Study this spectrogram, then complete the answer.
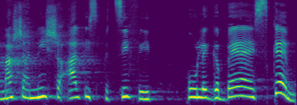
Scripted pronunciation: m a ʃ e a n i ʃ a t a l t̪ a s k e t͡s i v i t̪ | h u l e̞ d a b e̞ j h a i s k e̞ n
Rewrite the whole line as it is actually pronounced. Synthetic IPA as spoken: m a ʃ e a n i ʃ a ʔ a l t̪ i s p e t͡s i f i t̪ | h u l e̞ ɡ a b e̞ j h a e s k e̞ m

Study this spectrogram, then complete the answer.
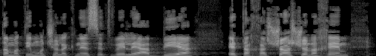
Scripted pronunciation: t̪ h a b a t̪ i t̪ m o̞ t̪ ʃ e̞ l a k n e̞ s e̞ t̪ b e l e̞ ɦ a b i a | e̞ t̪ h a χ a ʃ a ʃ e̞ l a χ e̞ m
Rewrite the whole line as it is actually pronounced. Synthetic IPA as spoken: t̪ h a m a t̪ i m o̞ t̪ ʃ e̞ l a k n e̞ s e̞ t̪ v e l e̞ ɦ a b i a | e̞ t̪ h a χ a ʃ a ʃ e̞ l a χ e̞ m

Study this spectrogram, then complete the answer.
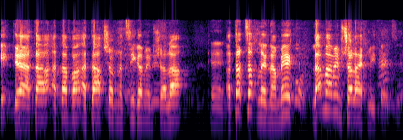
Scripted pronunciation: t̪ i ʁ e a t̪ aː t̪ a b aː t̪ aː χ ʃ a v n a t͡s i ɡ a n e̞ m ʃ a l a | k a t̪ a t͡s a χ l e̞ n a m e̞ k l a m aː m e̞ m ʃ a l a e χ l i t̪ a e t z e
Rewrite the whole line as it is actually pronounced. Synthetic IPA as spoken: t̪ i ʁ e a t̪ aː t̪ a b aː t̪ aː χ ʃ a v n a t͡s i ɡ a m e̞ m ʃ a l a | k a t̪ a t͡s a χ l e̞ n a m e̞ k l a m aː m e̞ m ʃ a l a e χ l i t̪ a e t z e

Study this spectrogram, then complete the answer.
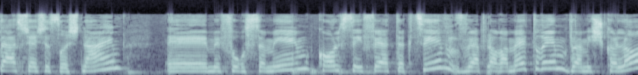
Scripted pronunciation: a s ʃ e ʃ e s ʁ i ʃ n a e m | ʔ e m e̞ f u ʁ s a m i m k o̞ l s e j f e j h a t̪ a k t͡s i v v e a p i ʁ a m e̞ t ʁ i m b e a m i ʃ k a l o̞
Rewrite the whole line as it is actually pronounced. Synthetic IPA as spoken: a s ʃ e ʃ e s ʁ e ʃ n a i m | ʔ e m e̞ f u ʁ s a m i m k o̞ l s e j f e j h a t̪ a k t͡s i v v e a p a ʁ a m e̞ t ʁ i m v e a m i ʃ k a l o̞

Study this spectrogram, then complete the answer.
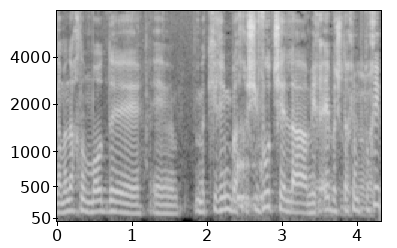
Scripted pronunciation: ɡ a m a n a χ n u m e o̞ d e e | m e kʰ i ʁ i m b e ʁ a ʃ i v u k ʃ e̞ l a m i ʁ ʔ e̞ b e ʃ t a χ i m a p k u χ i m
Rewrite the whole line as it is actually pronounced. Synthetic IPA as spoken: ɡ a m a n a χ n u m e o̞ d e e | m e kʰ i ʁ i m b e χ a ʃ i v u t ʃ e̞ l a m i ʁ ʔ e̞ b e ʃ t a χ i m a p t u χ i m

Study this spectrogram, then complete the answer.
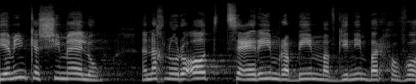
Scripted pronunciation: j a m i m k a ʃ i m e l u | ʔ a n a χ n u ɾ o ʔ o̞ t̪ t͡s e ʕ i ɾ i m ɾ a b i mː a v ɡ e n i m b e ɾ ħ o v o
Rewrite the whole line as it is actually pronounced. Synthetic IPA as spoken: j a m i m k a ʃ i m e l u | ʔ a n a χ n u ɾ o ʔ o̞ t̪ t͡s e ʕ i ɾ i m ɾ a b i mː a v ɡ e n i m b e ɾ ħ o v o

